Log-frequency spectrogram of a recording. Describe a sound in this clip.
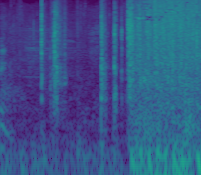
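A gun magazine clicks into place during a reload.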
